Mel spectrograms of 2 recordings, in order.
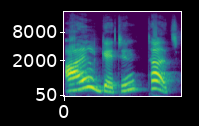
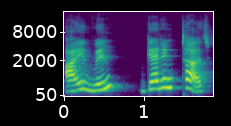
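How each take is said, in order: First: I will is shortened to one syllable. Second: I will is said as two full words. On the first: The speaker calls it right. "I will നെ short ആക്കിയിട്ട് നമ്മൾ I'll എന്ന് പറയും" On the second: The speaker calls it wrong. "സാധാരണ നമ്മൾ I will get in touch എന്നതിന് പകരം"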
